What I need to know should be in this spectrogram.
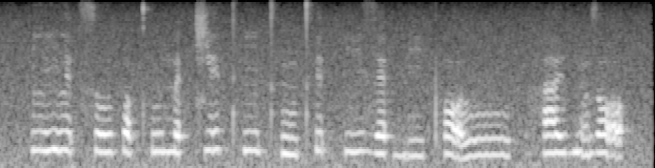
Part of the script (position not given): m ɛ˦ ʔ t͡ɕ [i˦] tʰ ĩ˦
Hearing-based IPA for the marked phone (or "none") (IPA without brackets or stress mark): e˦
